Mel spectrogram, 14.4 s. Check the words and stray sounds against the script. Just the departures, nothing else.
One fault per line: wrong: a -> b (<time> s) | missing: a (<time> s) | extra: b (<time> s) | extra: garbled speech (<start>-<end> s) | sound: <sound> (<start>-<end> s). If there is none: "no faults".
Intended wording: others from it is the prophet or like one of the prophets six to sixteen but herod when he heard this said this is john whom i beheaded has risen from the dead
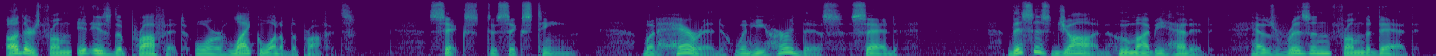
no faults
